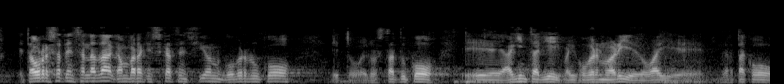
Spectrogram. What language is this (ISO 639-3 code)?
eus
